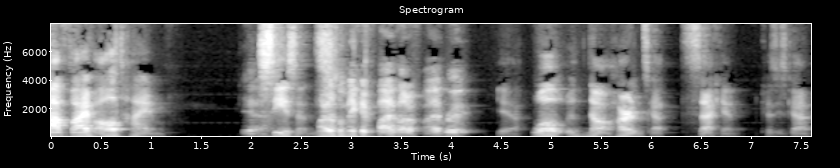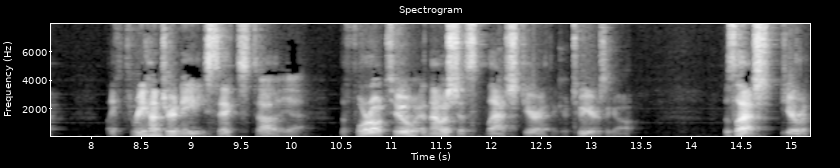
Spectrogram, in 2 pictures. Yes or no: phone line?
no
